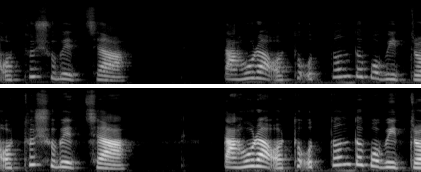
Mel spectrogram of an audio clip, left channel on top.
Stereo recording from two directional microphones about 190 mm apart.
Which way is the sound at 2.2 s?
30° right (ahead or behind).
